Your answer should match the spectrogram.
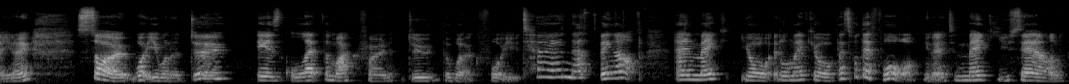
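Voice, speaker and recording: A young woman with a smooth, bright voice talks through singing tips in a relaxed, chatty way. She stands a little back from the microphone, so her voice sounds slightly distant. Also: lowish voice. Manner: chatty, explanatory, with sung demos. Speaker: singing teacher. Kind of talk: vocal lesson to camera.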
